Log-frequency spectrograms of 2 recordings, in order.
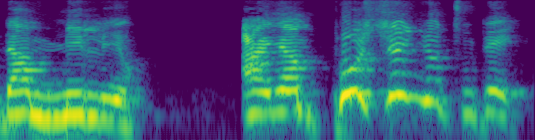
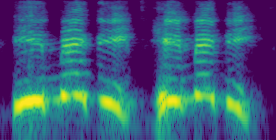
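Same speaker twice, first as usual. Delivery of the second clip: high, loud cheering of he made it; excited crowd shouting; 8 semitones higher, 5 dB louder than usual. Retold or imitated. Crowd by the pool shouting to the swimmer, high and loud. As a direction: shout it out like a crowd watching a winner reach the side. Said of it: "they started screaming".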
